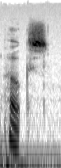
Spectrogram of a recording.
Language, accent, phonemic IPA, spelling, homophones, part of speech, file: English, US, /hoʊks/, hoax, hokes, verb / noun, En-us-hoax.ogg
- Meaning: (verb) To deceive (someone) by making them believe something that has been maliciously or mischievously fabricated; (noun) Anything deliberately intended to deceive or trick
